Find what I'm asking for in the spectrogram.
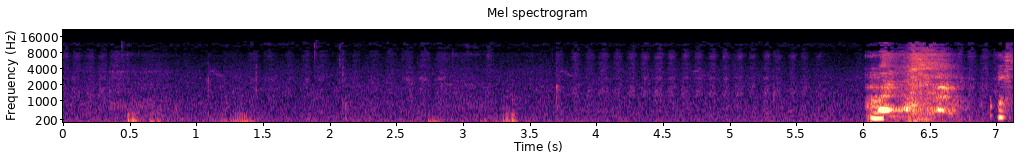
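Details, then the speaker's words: Soft pencil rustling in a quiet room during colouring, then one sudden, very loud sneeze from an adult man nearby near the end. "Désolée si vous l'avez entendu. Il a éternué le monsieur. Ah lui, quand il éternue, il réveillerait les morts dans un cimetière."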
